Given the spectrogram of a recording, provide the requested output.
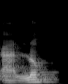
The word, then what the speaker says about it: aló: No es jaló, ¿no es cierto? Porque si usted está diciendo jaló, recuerde que si usted dice jaló, no, está diciendo ceniza y no está representando el glótico de eso, ¿no es cierto?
